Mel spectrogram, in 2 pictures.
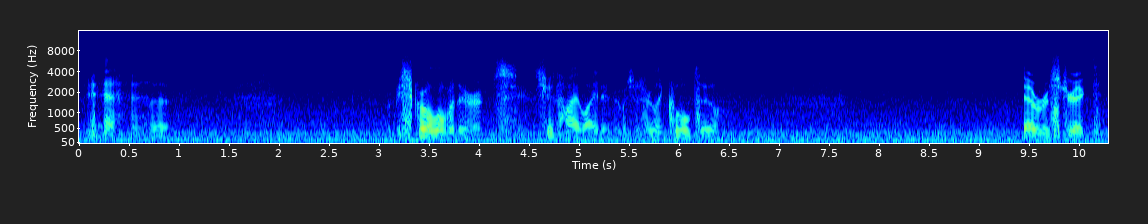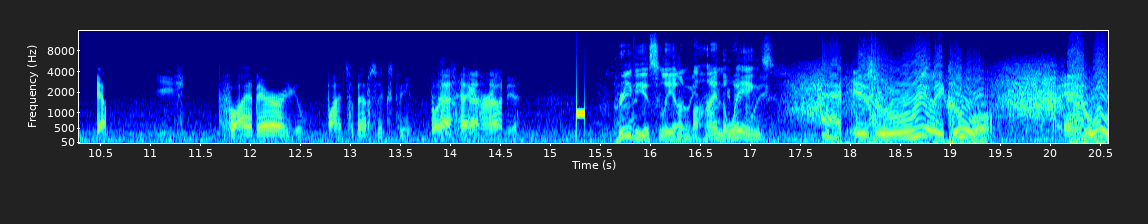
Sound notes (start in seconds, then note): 14.8 laughing; 15.2 beep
